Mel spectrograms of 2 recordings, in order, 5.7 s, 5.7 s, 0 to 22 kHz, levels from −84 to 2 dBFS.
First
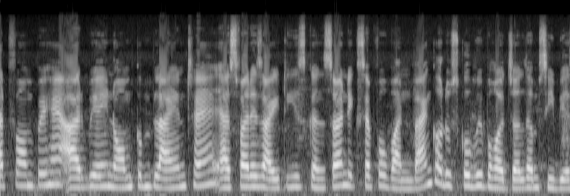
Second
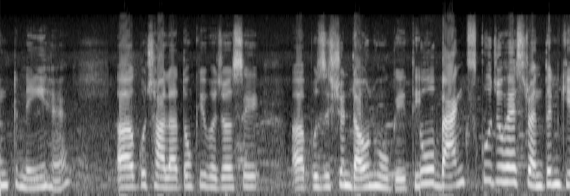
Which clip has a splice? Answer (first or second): second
